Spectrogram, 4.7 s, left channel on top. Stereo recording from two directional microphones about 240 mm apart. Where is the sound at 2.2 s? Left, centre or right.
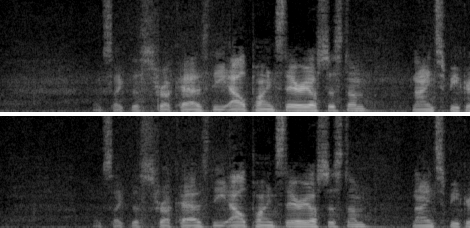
Left.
